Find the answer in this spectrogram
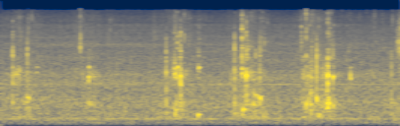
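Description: Small metallic clicks and gritty scrapes in a scatter of about five short clusters as the bare Yamaha Zuma two-stroke engine is worked by hand. The top end feels rough and has likely been seized.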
